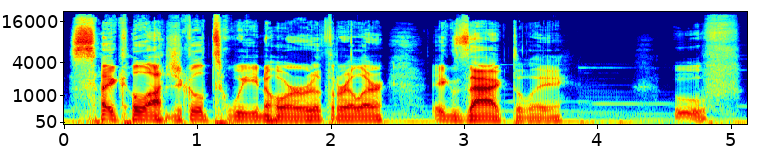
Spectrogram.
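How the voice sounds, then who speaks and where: A man's voice: sits low, takes it slowly, fairly bright tone, dry recording, soft background music. A middle-aged man live streaming a visual novel, switching between casual chat and narration. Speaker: game streamer.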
